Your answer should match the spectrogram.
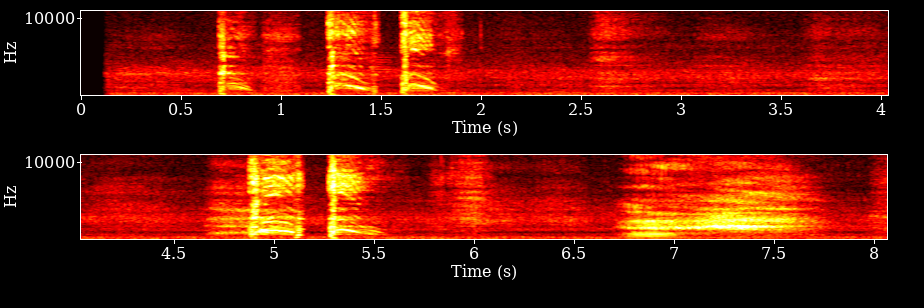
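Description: A man coughing and groaning in pain. There are three short coughs about a second in, two more about five seconds in, and a drawn-out "uh" groan near the end, over a steady low hum.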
